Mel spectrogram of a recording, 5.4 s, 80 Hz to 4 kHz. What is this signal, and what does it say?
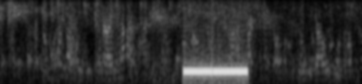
Ringback tone (Europe, 425 Hz), with speech.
